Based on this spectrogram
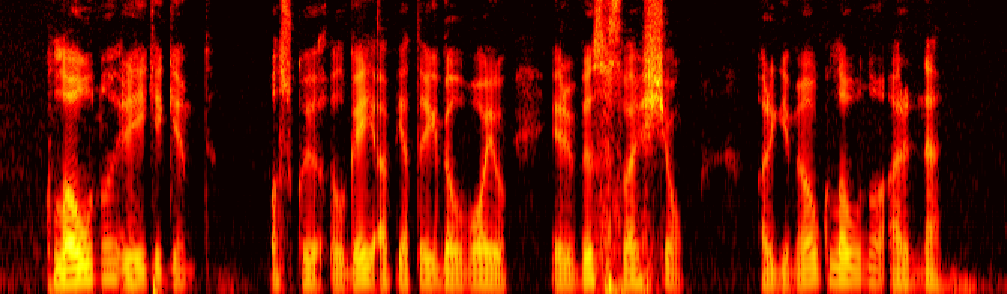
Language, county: Lithuanian, Vilnius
